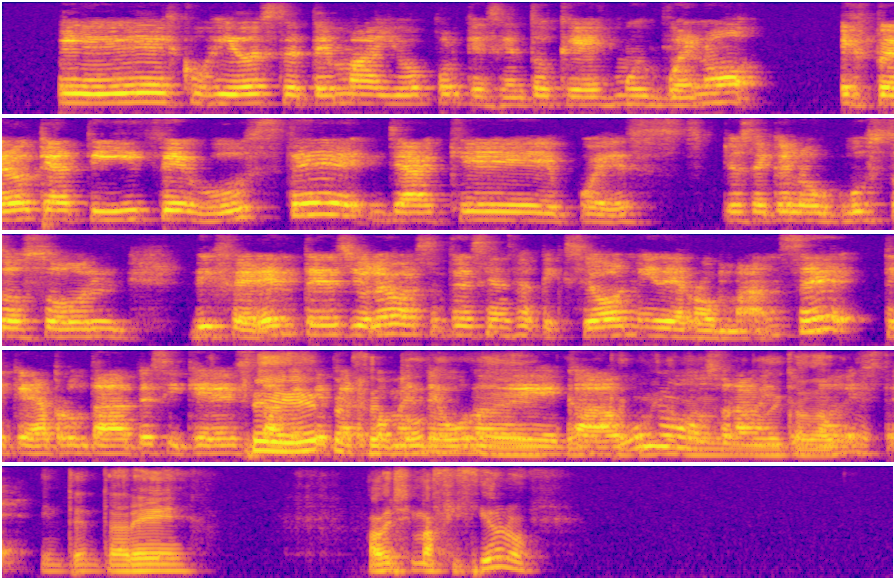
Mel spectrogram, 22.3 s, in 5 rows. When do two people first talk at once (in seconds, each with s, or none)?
14.6 s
